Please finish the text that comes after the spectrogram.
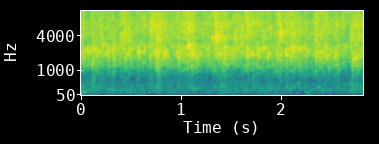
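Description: Applause breaks out at an awards ceremony as a newly introduced official stands, a steady, fairly faint patter of many hands clapping together from a distance.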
